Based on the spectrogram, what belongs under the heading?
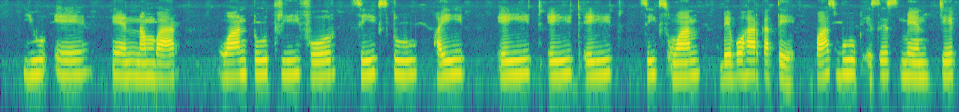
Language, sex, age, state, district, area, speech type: Santali, female, 45-60, West Bengal, Birbhum, rural, read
